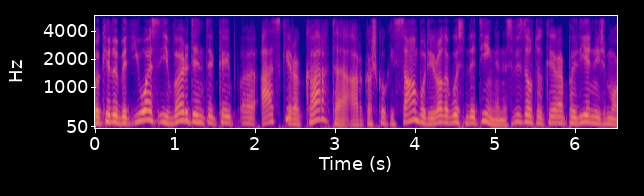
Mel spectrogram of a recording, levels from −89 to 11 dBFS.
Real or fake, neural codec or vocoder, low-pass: fake; codec, 16 kHz in and 24 kHz out, 0.9 kbps, LongCat-Audio-Codec, four codebook decoder; 5.4 kHz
